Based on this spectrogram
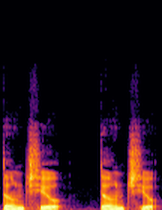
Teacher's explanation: don'tyou，这个音标我们讲过了，t，碰到耶变成 ch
